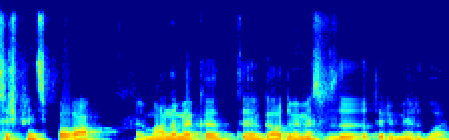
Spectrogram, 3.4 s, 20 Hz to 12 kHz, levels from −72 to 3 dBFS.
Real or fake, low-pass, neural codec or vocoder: real; 10.8 kHz; none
